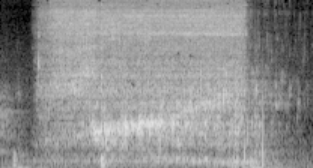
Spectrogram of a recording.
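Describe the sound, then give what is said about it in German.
Water rushes steadily for about two seconds, a full hiss like a tap running into a cup or jar, then stops abruptly, as water is fetched for painting eggs with watercolours. No one speaks. “Ich hole jetzt meinen Malkasten und öffne ihn und hole mir Wasser.”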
